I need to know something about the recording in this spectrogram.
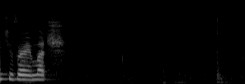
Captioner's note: speaking French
